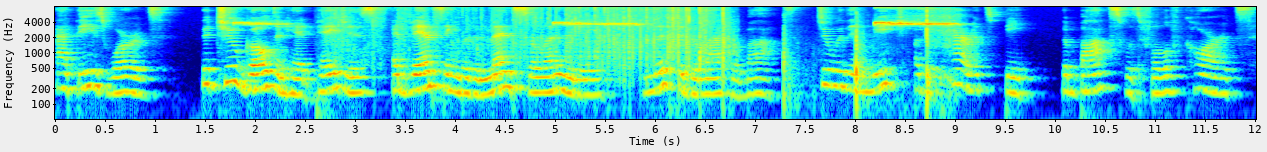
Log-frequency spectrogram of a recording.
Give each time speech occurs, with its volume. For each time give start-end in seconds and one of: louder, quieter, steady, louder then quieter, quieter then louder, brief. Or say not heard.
0.0-11.9 quieter.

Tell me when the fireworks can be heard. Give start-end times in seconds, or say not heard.
2.6-9.2.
